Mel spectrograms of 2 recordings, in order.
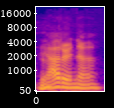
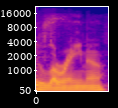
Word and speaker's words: Llarena: I mean, we live in Austin in Texas, and so it's usually Lorena. We like, this town loves to pronounce Spanish words in English.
